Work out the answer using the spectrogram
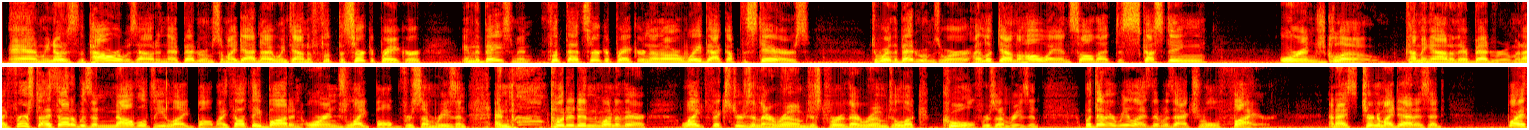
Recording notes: Podcasting from the evacuation zone near the catastrophic Santa Rosa, CA firestorm. I recorded the show in my car, parked at the intersection of Piner Rd and Coffey Ln, a few blocks from the devastation shown in the attached photo. The audio and show format are different due to recording on an iPhone without all of our usual fun noises, etc.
